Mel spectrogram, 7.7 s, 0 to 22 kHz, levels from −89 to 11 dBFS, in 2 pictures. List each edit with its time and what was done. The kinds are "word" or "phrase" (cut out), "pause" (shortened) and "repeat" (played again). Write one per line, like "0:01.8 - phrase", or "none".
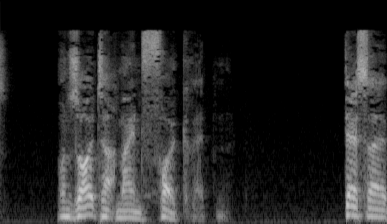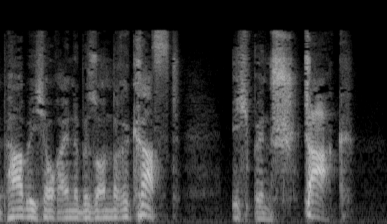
0:01.1 - word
